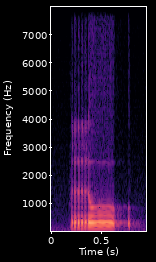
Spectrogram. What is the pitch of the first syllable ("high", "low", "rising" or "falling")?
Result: falling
